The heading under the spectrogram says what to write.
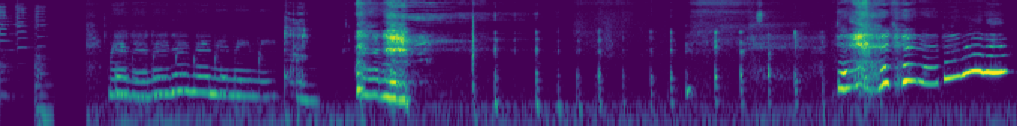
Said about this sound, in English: That's when you should have burped. I tried to hold on to it until then, but I wasn't going to be able to.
